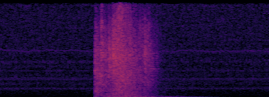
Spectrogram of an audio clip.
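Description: A heavy metal door slams shut with a loud bang.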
